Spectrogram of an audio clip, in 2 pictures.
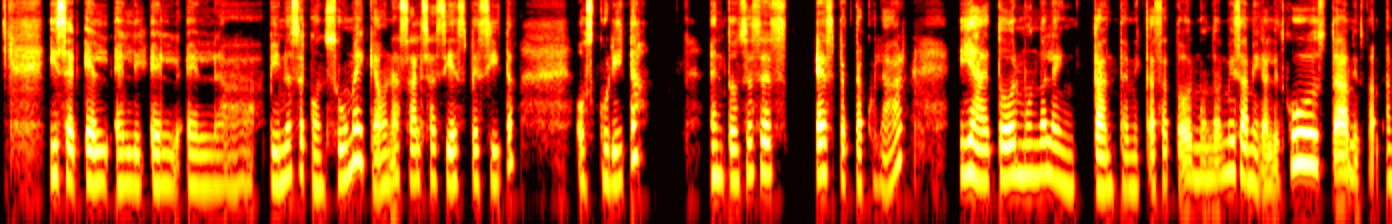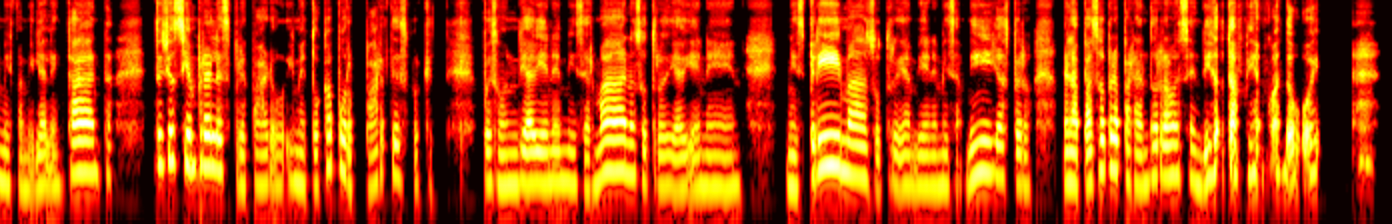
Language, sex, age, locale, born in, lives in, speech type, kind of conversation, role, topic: Spanish, female, 50-54, es-CO, Colombia, United States, conversation, podcast, guest, ¿Qué haces para que un plato sencillo se vea especial?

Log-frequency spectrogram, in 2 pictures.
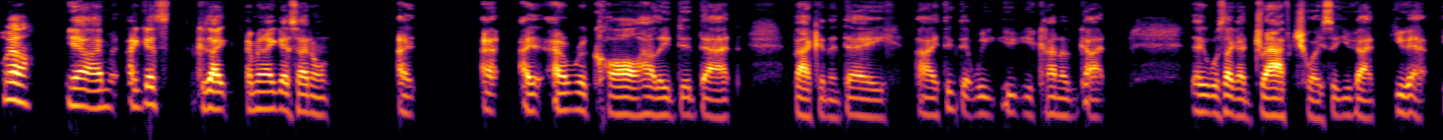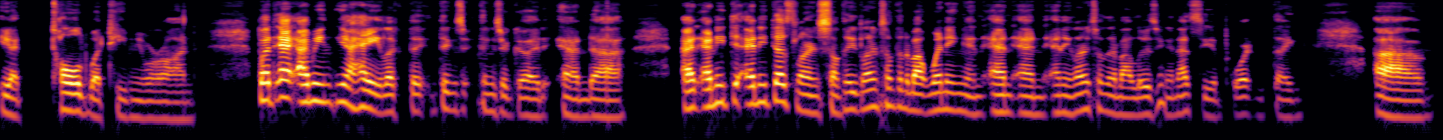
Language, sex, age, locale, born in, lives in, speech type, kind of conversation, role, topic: English, male, 65-69, en-US, United States, United States, conversation, unstructured, none, What was the last thing that genuinely surprised you this week?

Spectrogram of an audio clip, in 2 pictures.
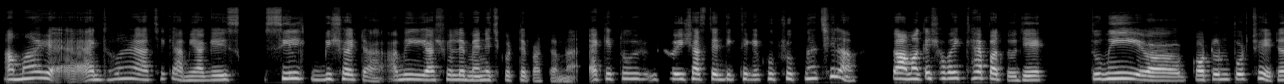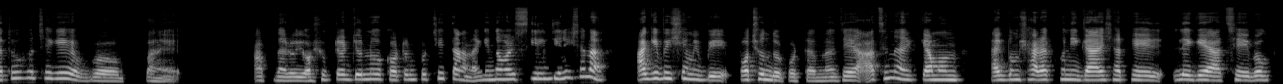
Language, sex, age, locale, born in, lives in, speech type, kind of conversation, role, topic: Bengali, female, 40-44, bn-BD, Bangladesh, Finland, conversation, podcast, guest, বয়স বাড়ার সঙ্গে সঙ্গে তোমার পোশাকের পছন্দ কীভাবে বদলায়?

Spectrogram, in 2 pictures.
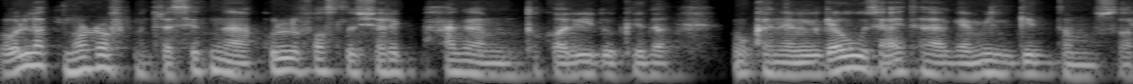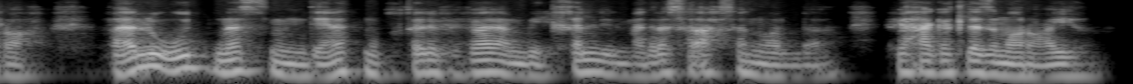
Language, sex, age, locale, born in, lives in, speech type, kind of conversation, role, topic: Arabic, male, 20-24, ar-EG, Egypt, Egypt, read, expert-assistant, asker, هل فيه فايدة أو ضرر إن فيه مدارس أو أماكن شغل بتجمع ناس من ديانات مختلفة؟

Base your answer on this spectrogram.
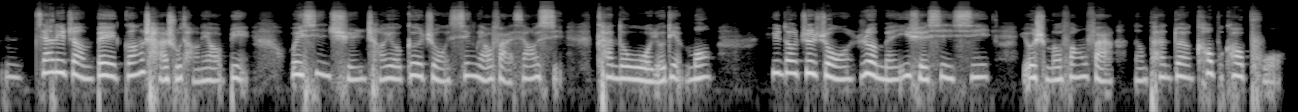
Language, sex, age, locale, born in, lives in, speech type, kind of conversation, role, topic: Chinese, female, 20-24, zh-CN, China, United States, read, expert-assistant, asker, 有时候听到热门医学专科的“新发现”，我们应该如何查证这些信息是否准确？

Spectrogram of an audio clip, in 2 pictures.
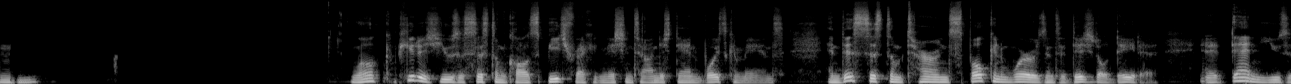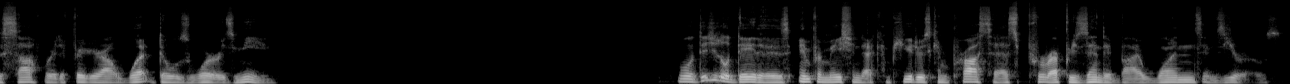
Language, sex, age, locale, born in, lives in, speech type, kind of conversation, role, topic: English, male, 25-29, en-US, United States, United States, read, expert-assistant, expert, How do computers recognize voice commands?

